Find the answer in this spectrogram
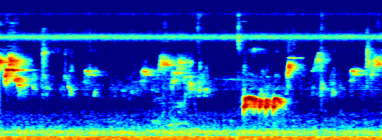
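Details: Red-whiskered bulbul, a caged bird kept two years, gives scattered bright chirps and short whistled phrases, with a clear burst of lower rapid buzzy notes midway, over a constant high-pitched whine and low rumble.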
